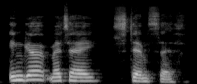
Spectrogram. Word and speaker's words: Inger-Mette Stenseth: I have found incredibly inspiring and that is ingga M stth have I said it right you said it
